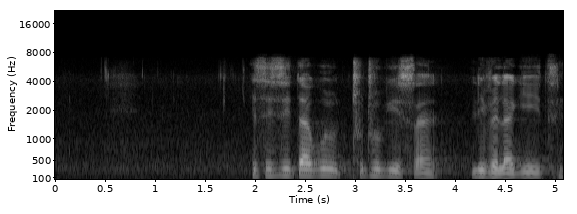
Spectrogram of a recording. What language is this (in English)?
Swati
